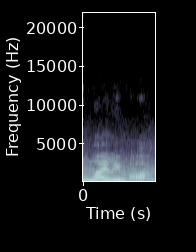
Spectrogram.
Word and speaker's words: williwaw: I think you're actually supposed to pronounce it Williwaw, but it's actually like a little sea navigation term for a violent squall.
